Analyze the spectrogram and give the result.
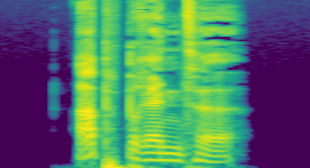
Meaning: first/third-person singular dependent subjunctive II of abbrennen
- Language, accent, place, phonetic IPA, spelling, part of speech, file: German, Germany, Berlin, [ˈapˌbʁɛntə], abbrennte, verb, De-abbrennte.ogg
